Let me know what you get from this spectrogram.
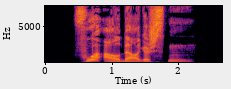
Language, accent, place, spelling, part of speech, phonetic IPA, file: German, Germany, Berlin, vorarlbergischsten, adjective, [ˈfoːɐ̯ʔaʁlˌbɛʁɡɪʃstn̩], De-vorarlbergischsten.ogg
- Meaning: 1. superlative degree of vorarlbergisch 2. inflection of vorarlbergisch: strong genitive masculine/neuter singular superlative degree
